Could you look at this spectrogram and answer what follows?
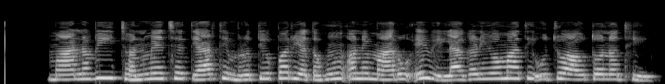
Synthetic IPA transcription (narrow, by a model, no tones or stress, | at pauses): manʋid͡ʒənmet͡ʃʰet̪jaɾt̪ʰimɾʊt̪jupəɾjət̪ɦũʔənemaɾũʔeʋilaɡɳ̃ijomãt̪ʰiut͡ʃoaʋt̪onət̪ʰi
